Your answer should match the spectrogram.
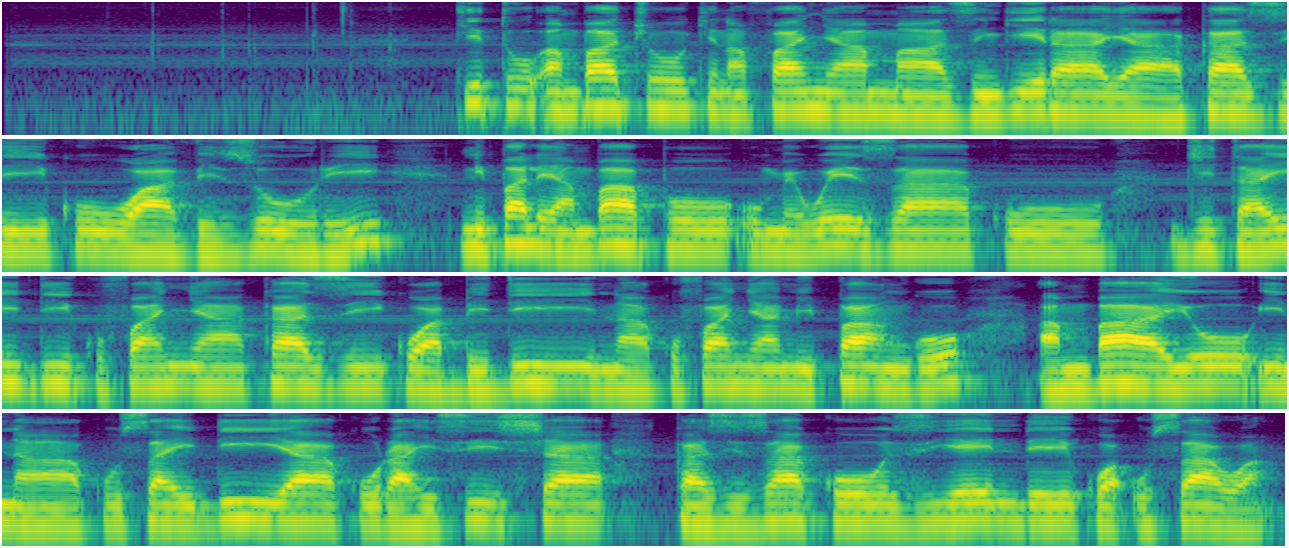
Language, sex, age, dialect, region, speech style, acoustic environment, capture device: Swahili, male, 25-34, Kenya - Nairobi Sheng-influenced, Kenya, focused, silence, desktop / Windows / Chrome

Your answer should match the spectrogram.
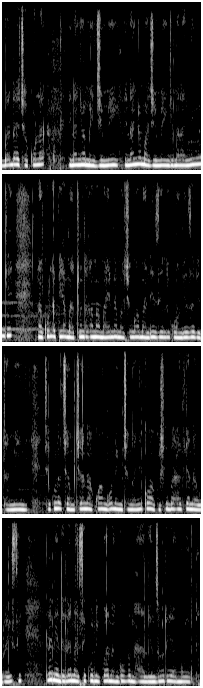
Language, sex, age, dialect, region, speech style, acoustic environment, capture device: Swahili, female, 18-24, Kenya - Nairobi Sheng-influenced, Kenya, excited; focused, music; people talking; nature, mobile / Linux / Chrome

